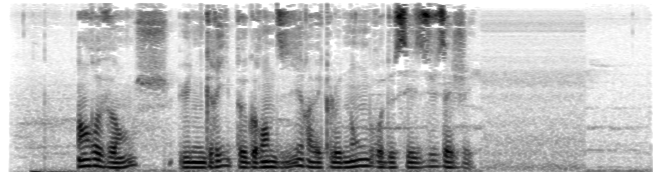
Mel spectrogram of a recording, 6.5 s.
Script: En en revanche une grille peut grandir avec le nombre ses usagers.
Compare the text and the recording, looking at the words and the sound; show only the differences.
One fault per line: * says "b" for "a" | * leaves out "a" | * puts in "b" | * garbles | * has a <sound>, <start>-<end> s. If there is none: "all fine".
* leaves out "en"
* puts in "de"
